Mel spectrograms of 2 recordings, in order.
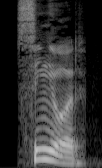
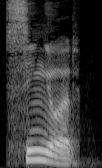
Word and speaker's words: senhor: The letter combination NH is pronounced like the middle of the word onion. Listen and repeat. – Senhor. Senhor.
